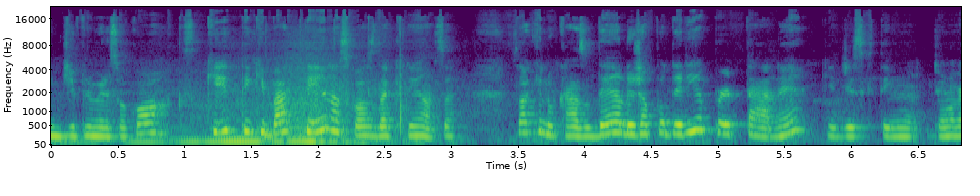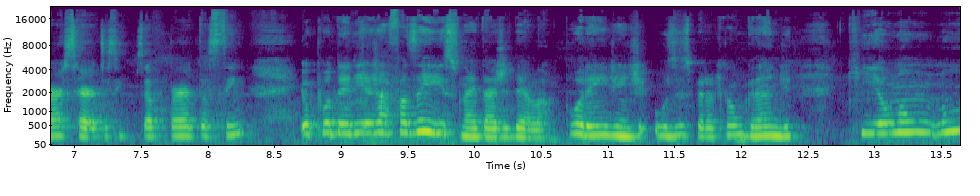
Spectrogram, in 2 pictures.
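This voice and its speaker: A mother in her thirties tells a frightening family story straight to her viewers, emotional and breathless, repeating her words. Her voice sits a little high, breathy and soft, with a warm, mellow color. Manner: tearful, breathless, many repetitions and pleas to the viewers. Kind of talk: emotional personal testimony.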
